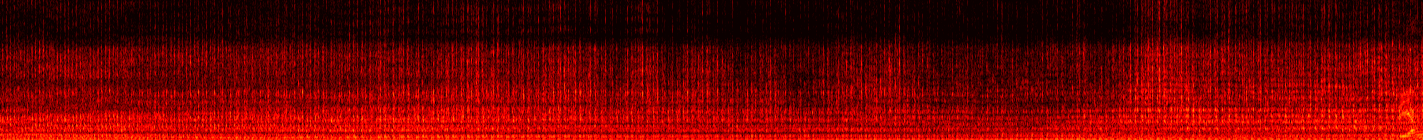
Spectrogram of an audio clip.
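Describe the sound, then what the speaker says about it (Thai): Six-cylinder diesel engine of a road grader idling, a deep, steady low rumble throughout, close and fairly loud, with some voices talking briefly over it. "เครื่องยนต์หกสูบนะครับ"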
